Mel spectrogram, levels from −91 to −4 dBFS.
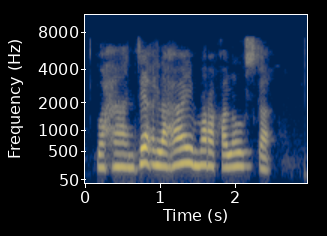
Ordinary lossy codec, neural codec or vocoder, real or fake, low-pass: Opus, 64 kbps; codec, 16 kHz, 2 kbps, FreqCodec, larger model; fake; 7.2 kHz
